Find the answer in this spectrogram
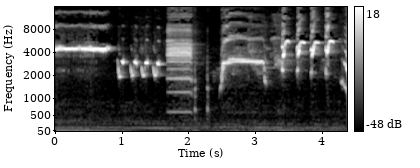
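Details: Song of a captive hybrid, Asian pied starling × Nias hill myna, made for training birds: a long high steady whistle, quick looping notes, a harsh burst, a level buzzy whistle, then rapid repeated chirps.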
